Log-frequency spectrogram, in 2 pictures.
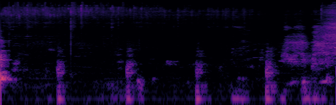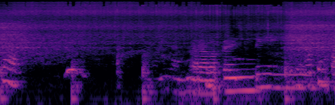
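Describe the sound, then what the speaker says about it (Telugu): Dosa batter poured onto a hot griddle: a few soft knocks and taps, then a loud, sustained hiss of sizzling that bursts in partway through and keeps going to the end. "ఓకే మంచిగా వేడెక్కేసింది దోశ వేసేస్తున్నాను"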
